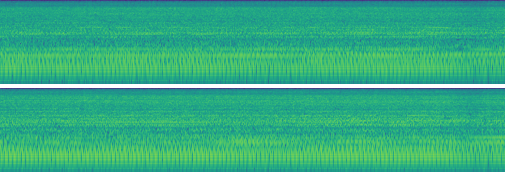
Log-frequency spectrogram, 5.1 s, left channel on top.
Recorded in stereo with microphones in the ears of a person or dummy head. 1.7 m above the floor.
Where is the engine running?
35° right (ahead or behind), 4.5 m.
